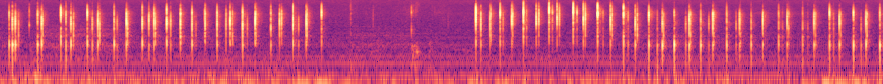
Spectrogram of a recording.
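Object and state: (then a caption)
Smartphone in a clear plastic case, tapped with long nails. Long acrylic nails tap and scratch rapidly on the back of a handheld smartphone in a solid, transparent plastic case, making a dense run of sharp, bright clicks over a faint low hum. The tapping pauses briefly in the middle, leaving only soft scratching, then resumes just as quickly.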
